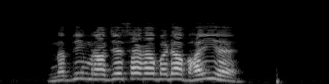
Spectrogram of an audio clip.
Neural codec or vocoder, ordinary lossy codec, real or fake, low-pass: none; MP3, 32 kbps; real; 7.2 kHz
